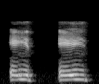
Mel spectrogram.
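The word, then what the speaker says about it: عید: Eid. Jadi bacanya Eid.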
